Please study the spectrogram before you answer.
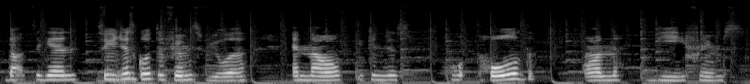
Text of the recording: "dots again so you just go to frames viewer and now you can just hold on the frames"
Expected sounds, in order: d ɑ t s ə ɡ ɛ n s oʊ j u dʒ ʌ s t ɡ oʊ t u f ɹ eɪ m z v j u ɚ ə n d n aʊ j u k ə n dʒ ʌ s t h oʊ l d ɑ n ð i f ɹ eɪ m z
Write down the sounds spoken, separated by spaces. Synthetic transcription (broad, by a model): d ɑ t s ə ɡ ɛ n s oʊ j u dʒ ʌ s ɡ oʊ t u f ɹ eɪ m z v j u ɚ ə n n aʊ j u k ə n dʒ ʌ s t h oʊ l d ɑ n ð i f ɹ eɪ m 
